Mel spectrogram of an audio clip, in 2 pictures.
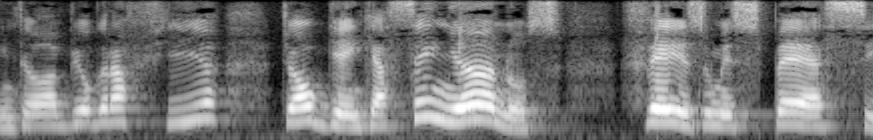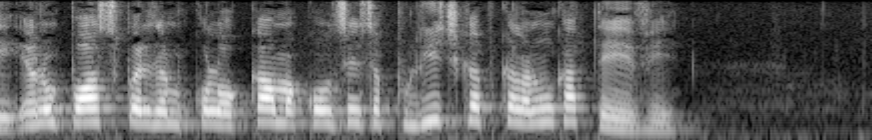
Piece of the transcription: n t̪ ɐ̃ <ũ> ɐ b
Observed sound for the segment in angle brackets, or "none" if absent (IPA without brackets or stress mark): w̃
